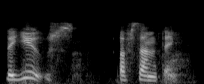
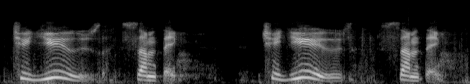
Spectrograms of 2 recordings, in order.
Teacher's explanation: cái chữ use nó sẽ kéo dài hơn và cái ending sound của nó là Z chứ không phải là s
